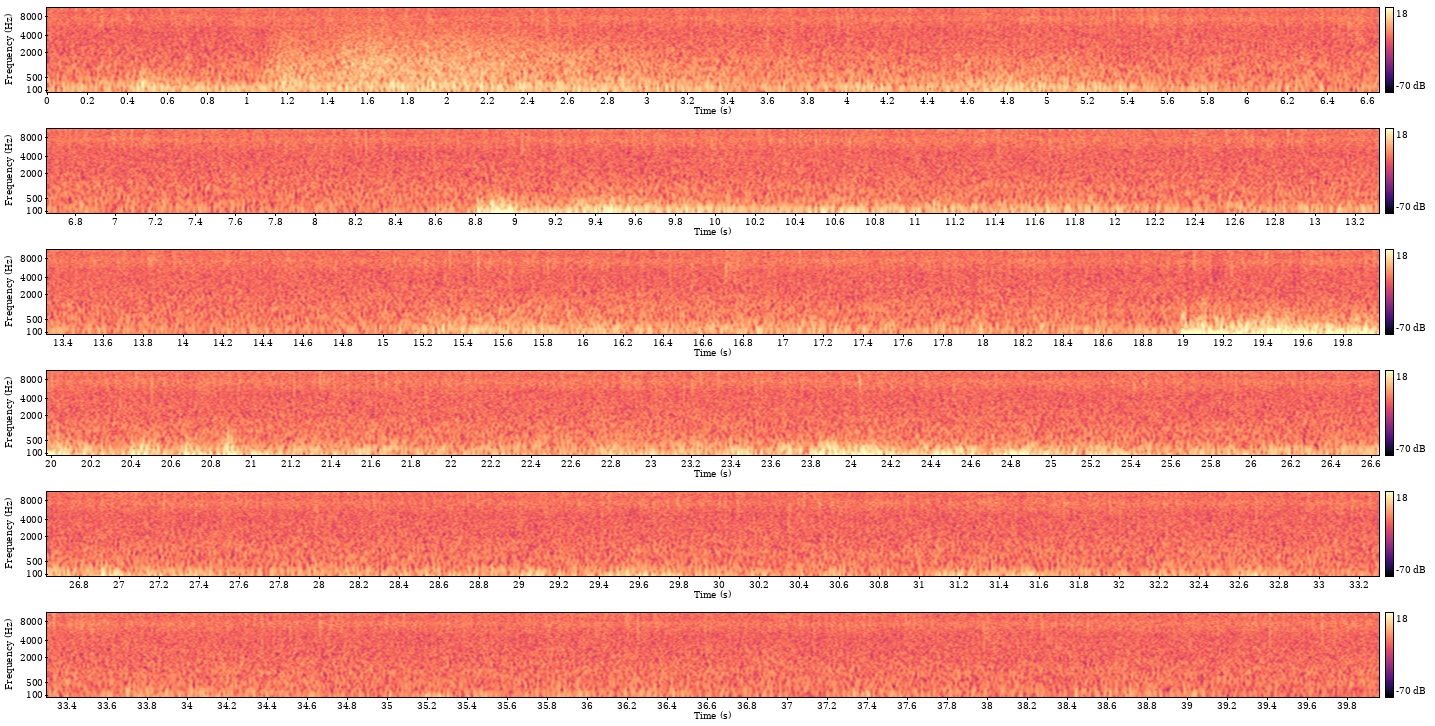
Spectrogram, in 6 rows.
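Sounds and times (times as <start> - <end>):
steady rain hissing: 0.0 - 39.9
thunder rolls: 0.1 - 6.0, 19.0 - 33.1.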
